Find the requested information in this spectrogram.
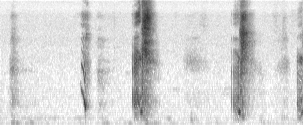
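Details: Dust allergy sneezing: three sneezes, each with a sharp rising high-pitched onset, in quiet surroundings.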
